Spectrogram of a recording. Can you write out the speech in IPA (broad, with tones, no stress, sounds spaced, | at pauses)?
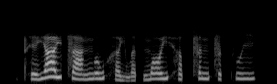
t̪ʰ e˨˥ j aː˥ j t͡s aː˨ ŋ o˧ w h ɐ˨˩ j w ɐ˨ t̚ m ɔː˧ j h ɐ˨˥ p̚ s ɐ˧ ŋ t͡s ɐ˨ t̚ kʷ iː˧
